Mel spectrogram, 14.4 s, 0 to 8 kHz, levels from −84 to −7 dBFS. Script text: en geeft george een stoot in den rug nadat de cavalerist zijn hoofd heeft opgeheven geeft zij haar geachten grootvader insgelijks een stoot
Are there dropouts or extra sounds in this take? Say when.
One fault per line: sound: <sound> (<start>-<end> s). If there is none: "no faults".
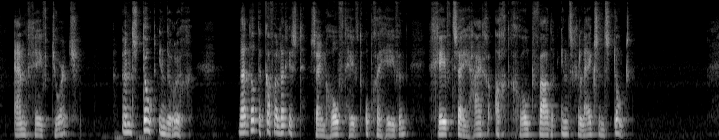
no faults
